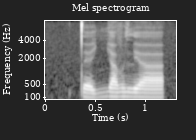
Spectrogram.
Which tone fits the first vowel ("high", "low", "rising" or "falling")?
low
